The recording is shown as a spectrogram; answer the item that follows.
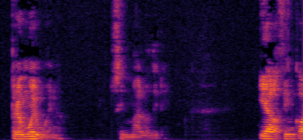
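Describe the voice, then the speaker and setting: The voice is somewhat breathy. It moves at a fairly quick pace with ordinary pitch variation. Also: man. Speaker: podcast co-host. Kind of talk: casual chat.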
